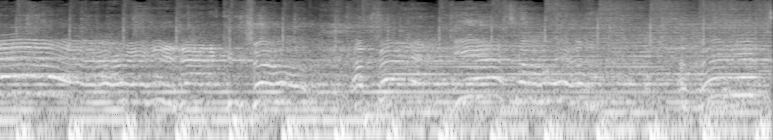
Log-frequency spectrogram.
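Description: A rock band playing live, with a male lead singer singing long, sliding notes over a steady, driving beat.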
